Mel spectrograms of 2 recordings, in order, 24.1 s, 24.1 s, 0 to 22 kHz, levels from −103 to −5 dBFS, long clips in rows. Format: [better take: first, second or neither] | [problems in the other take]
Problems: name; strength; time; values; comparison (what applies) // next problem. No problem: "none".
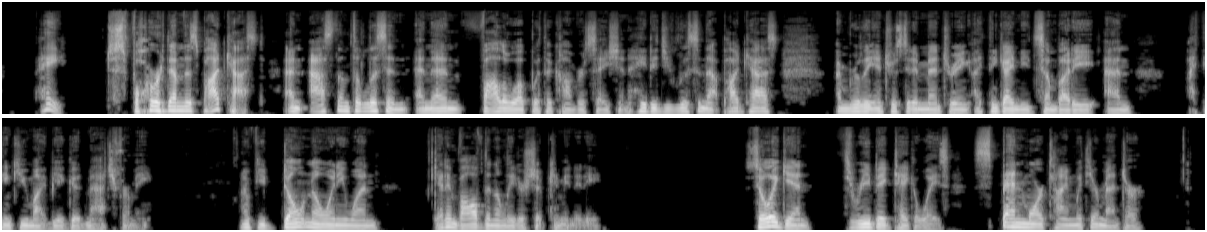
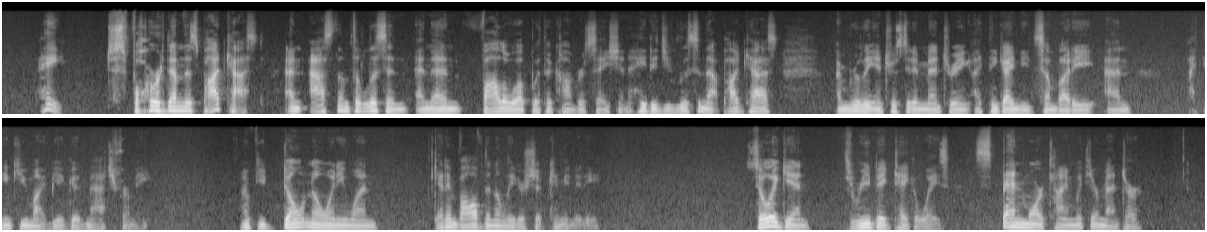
first | hiss; faint; throughout; 30 dB below the speech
